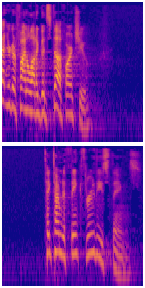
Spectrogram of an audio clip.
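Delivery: ordinary talk, nothing marked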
